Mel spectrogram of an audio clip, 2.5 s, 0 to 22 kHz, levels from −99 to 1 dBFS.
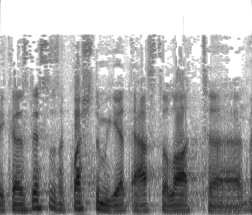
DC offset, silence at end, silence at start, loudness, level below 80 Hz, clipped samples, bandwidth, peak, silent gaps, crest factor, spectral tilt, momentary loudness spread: under 0.1%; 0 s; 0 s; -15 LUFS; -44 dBFS; under 0.1%; 11.5 kHz; 0 dBFS; none; 14 dB; -7 dB/octave; 4 LU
